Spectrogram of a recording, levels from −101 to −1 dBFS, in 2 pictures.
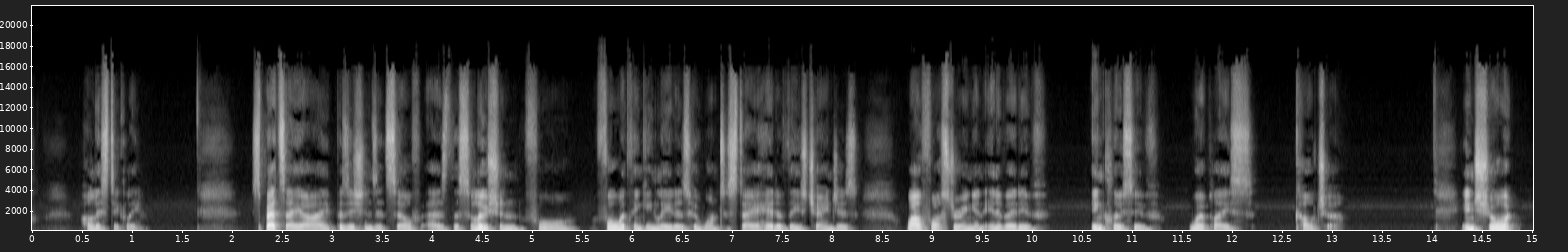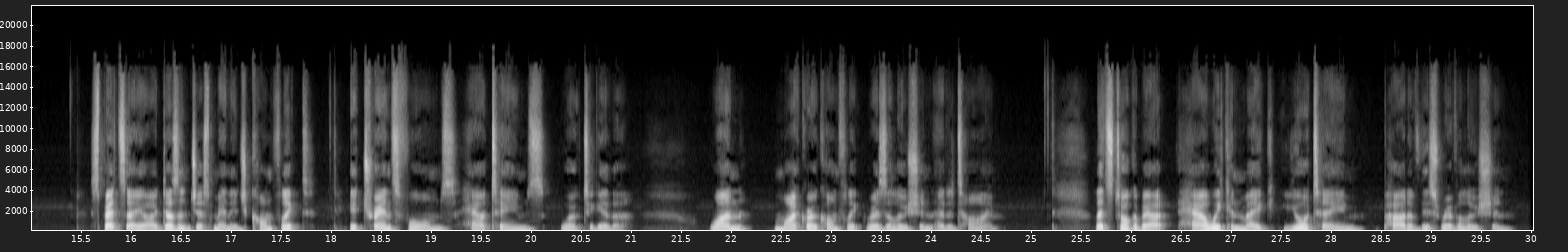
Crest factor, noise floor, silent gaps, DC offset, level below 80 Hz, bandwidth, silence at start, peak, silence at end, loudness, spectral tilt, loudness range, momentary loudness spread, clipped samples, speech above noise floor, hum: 24 dB; -75 dBFS; none; under 0.1%; -40 dBFS; 17 kHz; 0.5 s; -2 dBFS; 0.2 s; -23 LUFS; -4.5 dB/octave; 5 LU; 13 LU; under 0.1%; 52 dB; none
